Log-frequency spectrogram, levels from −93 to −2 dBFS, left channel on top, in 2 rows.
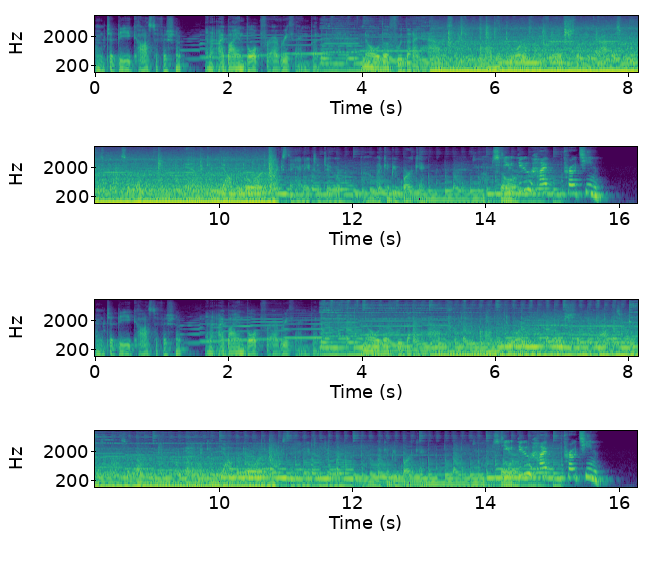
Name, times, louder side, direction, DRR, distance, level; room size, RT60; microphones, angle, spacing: voice 1, 0.0-1.3 1.7-13.2 13.6-14.5, left 2 dB, 25° left, 0.4 m, -29 dB
Wind instrument woodwind instrument, 1.2-5.4 6.4-10.3, right 1 dB, 30° right, 1.1 m, -40 dB
sound 1, 3.4-15.2, right 3 dB, 50° right, 0.7 m, -26 dB
sound 2, 5.0-10.9, left 6 dB, 90° left, 0.4 m, -22 dB
voice 2, 14.2-15.7, right 1 dB, 10° right, 0.7 m, -25 dB
11.0 x 4.4 x 7.7 m
head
